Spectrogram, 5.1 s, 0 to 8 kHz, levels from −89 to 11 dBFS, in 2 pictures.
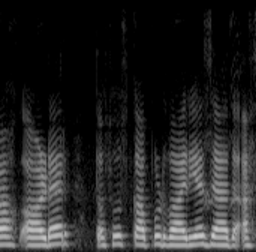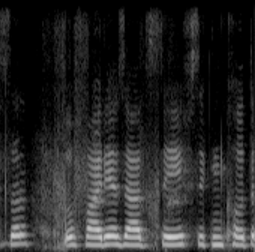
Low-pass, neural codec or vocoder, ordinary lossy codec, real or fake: none; none; none; real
